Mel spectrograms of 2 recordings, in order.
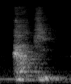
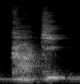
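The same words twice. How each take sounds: First: Kaki with pitch falling from the first syllable, as for oyster. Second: Kaki with pitch rising toward the end, as for persimmon. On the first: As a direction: say Kaki going down, like diving into the sea. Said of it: "the intonation goes downward". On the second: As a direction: say Kaki going up, like fruit on a tree. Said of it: "So you go up". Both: Shown as a demonstration.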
